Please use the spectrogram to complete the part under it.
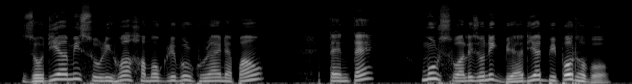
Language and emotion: Assamese, fearful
